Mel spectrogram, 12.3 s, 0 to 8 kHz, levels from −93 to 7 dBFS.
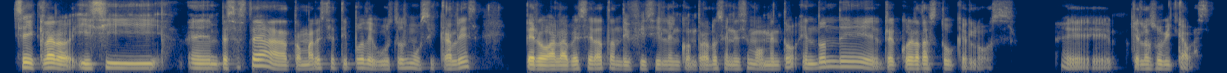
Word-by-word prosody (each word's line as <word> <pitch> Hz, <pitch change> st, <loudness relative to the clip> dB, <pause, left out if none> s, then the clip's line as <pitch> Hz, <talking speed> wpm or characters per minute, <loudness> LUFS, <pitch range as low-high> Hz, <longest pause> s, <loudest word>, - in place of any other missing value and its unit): Sí, 160 Hz, -3 st, +5 dB
claro, 150 Hz, 0 st, +7 dB
y 135 Hz, -2 st, 0 dB
si 280 Hz, -, +2 dB, 0.3 s
empezaste 140 Hz, +6 st, +1 dB
a 115 Hz, -, +4 dB
tomar 120 Hz, +1 st, -1 dB
este 140 Hz, +1 st, -6 dB
tipo 145 Hz, +1 st, -3 dB
de -, -, 0 dB
gustos 120 Hz, +4 st, -6 dB
musicales, 140 Hz, +3 st, -2 dB, 0.4 s
pero 115 Hz, -2 st, +7 dB
a 110 Hz, -, +6 dB
la 115 Hz, 0 st, +4 dB
vez 120 Hz, +2 st, -2 dB
era -, -, +2 dB
tan 130 Hz, -4 st, -5 dB
difícil 120 Hz, +2 st, -6 dB
encontrarlos 120 Hz, +2 st, -5 dB
en 120 Hz, -, -5 dB
ese 115 Hz, +4 st, -7 dB
momento, 115 Hz, -3 st, -4 dB
¿en 135 Hz, -1 st, -3 dB
dónde 175 Hz, -2 st, -2 dB
recuerdas 125 Hz, +2 st, 0 dB
tú -, -, -6 dB
que -, -, -7 dB
los, -, -, -12 dB, 0.5 s
eh, -, -, -8 dB, 0.2 s
que -, -, -2 dB
los 125 Hz, 0 st, -4 dB
ubicabas? 125 Hz, -2 st, -5 dB
135 Hz, 160 wpm, -24 LUFS, 120-150 Hz, 0.5 s, claro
